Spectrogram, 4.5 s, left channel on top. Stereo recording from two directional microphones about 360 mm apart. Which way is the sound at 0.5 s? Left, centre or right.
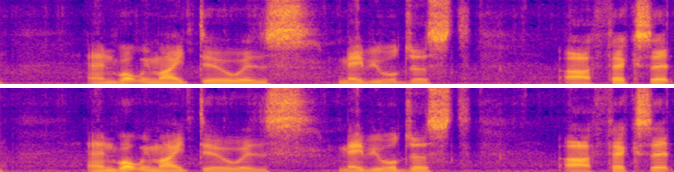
Centre.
